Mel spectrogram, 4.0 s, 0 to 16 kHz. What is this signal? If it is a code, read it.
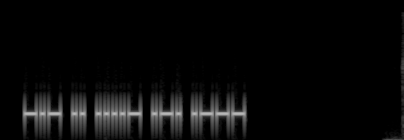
Morse code, heard as a keyed tone, about 36 wpm, 700 Hz. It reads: KI4RJ
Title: Speed Racing - USA 2x2 Call Signs 30wpm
